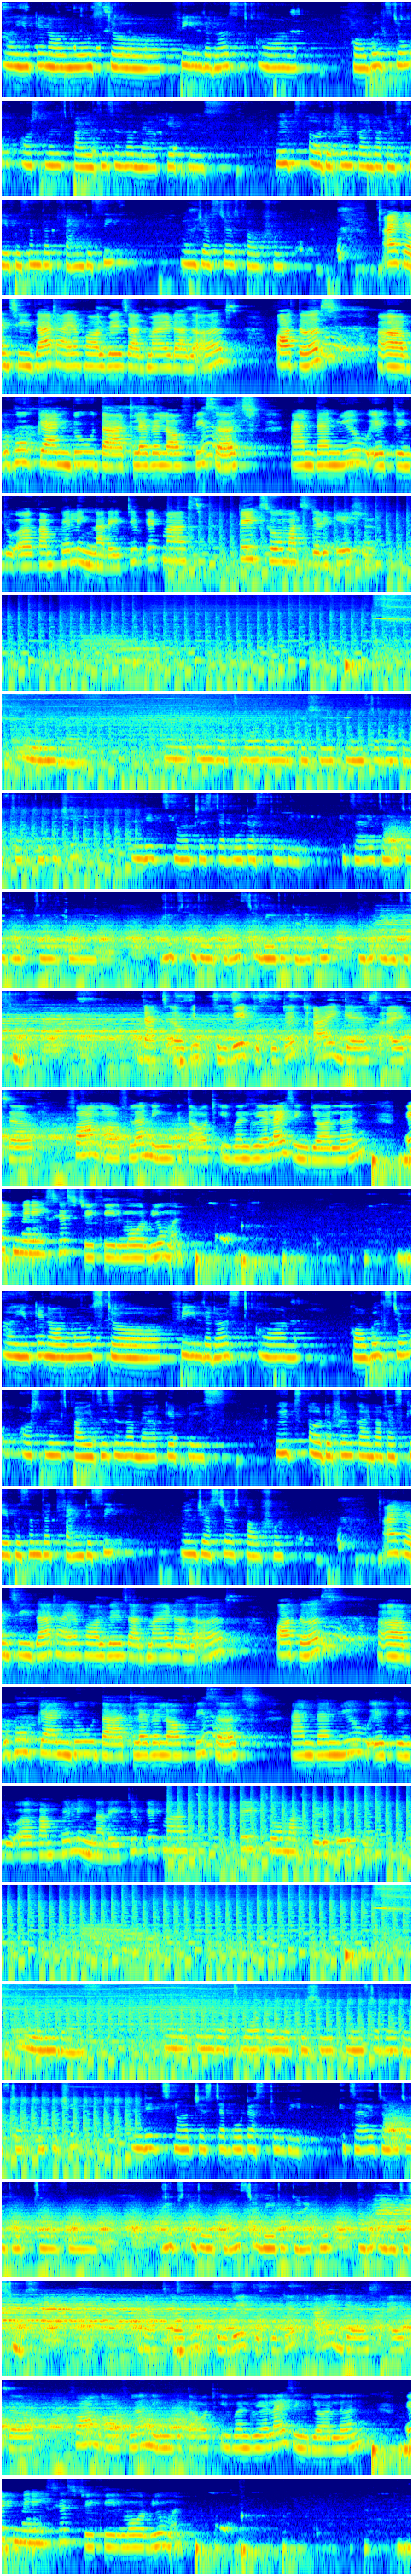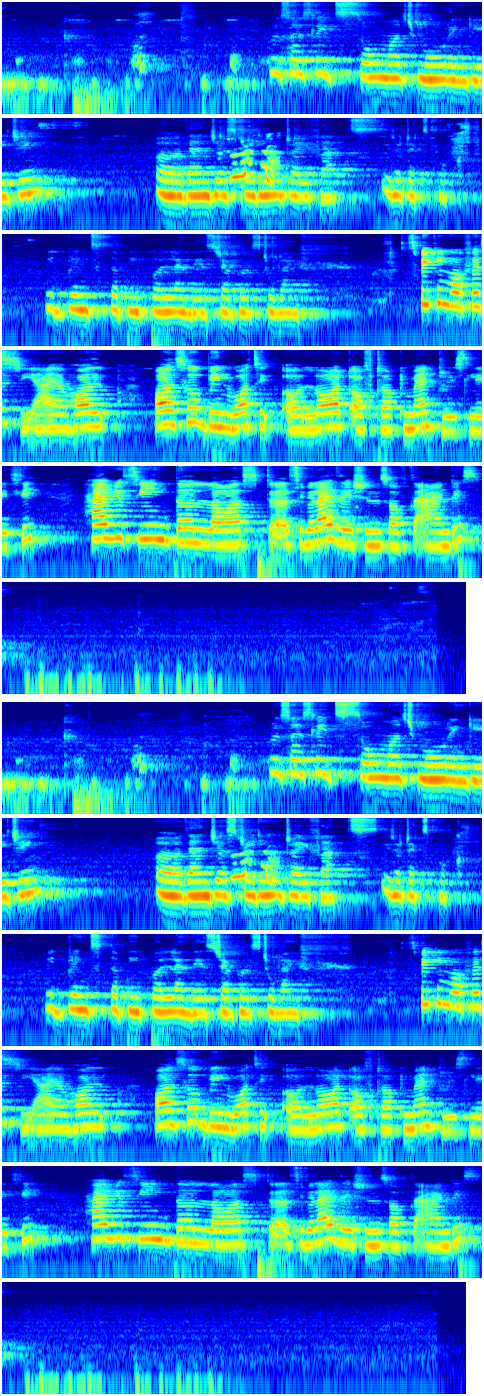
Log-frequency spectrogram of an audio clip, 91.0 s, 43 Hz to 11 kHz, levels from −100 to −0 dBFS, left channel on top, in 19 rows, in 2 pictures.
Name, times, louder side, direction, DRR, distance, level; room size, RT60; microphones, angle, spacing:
voice 1, 0.0-3.5 4.1-7.3 8.0-10.9 11.7-12.9 14.0-14.1 32.0-32.1 32.8-33.0 33.6-34.6 35.5-39.4 39.9-41.9 42.5-44.3 45.1-47.1 47.4-48.3 50.1-50.2 57.1-57.7 59.9-60.6 61.0-61.1 62.2-62.9 64.6-64.8 65.1-67.6 68.7-71.7 72.4-75.1 75.3-75.4, right 1 dB, 40° right, 2.4 m, -33 dB
voice 2, 14.1-17.1 17.6-22.2 22.6-26.2 26.8-28.4 49.6-53.3 53.7-57.1 57.5-59.7 60.2-60.3 63.7-63.9 69.5-70.0 76.2-77.9 78.3-82.0 82.5-86.3, left 3 dB, 75° left, 1.2 m, -31 dB
sound 1, 25.9-40.1, right 3 dB, 55° right, 1.3 m, -44 dB
sound 2, 29.5-39.6, right 3 dB, 25° right, 4.3 m, -46 dB
sound 3, 42.9-55.1, right 4 dB, 85° right, 3.1 m, -33 dB
28.0 x 21.5 x 9.8 m
head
